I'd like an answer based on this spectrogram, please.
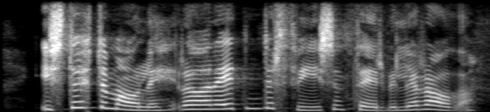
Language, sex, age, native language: Icelandic, female, 20-29, Icelandic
